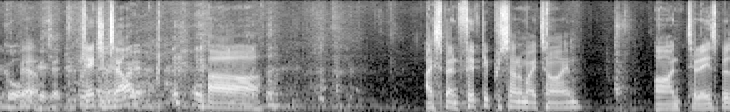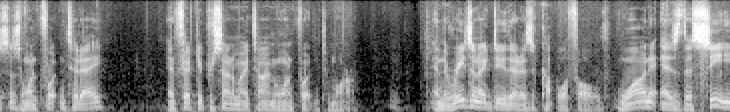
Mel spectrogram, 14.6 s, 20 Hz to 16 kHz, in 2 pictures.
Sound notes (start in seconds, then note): 0.6 laugh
